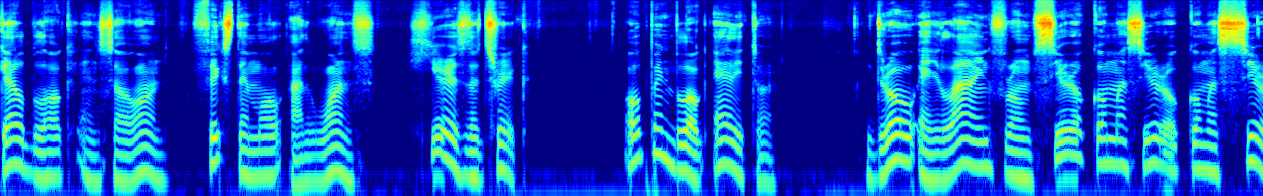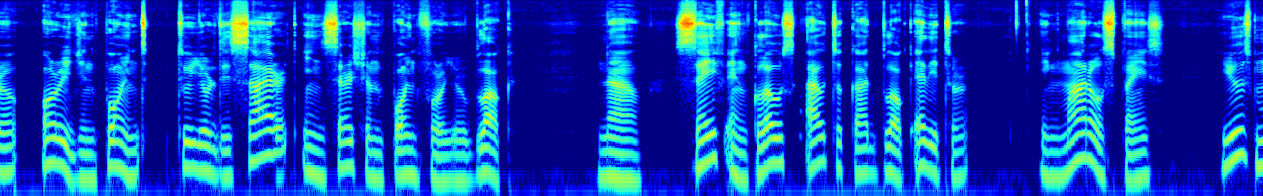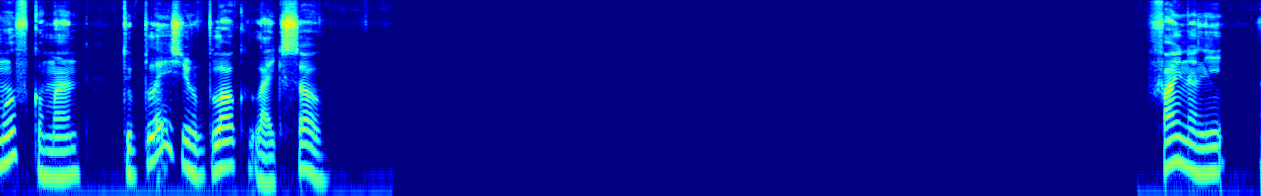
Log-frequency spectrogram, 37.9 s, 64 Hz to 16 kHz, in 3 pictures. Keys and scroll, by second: 0.2 space, 1.9 Escape, 5.7 l, 6.1 Return, 6.8-7.5 typing, 8.0 Return, 17.6 Escape, 23.7 Escape, 28.3 m, 28.5 space.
